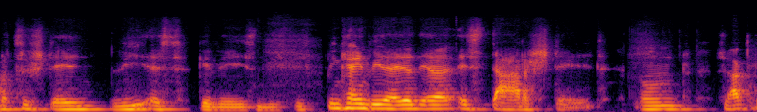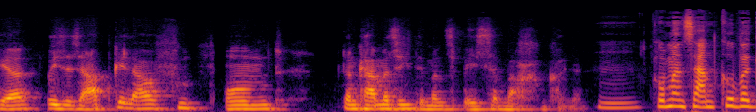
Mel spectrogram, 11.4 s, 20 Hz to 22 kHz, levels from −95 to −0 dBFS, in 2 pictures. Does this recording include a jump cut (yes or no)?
yes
